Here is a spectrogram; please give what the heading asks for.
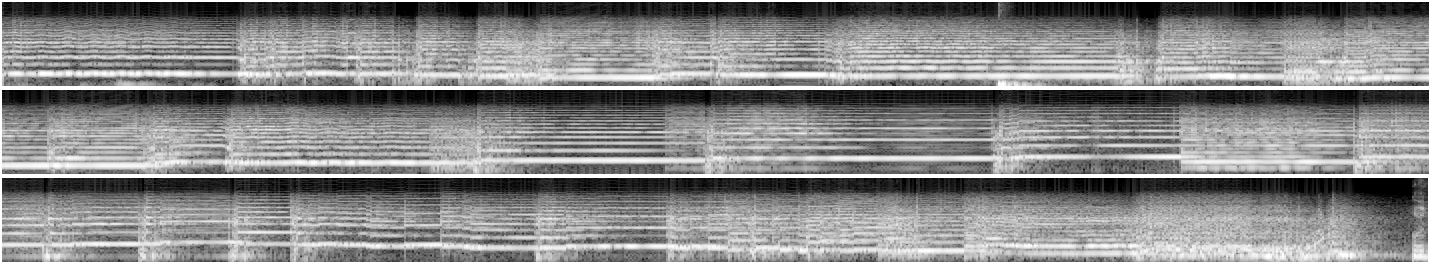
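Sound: distorted electric guitar playing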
